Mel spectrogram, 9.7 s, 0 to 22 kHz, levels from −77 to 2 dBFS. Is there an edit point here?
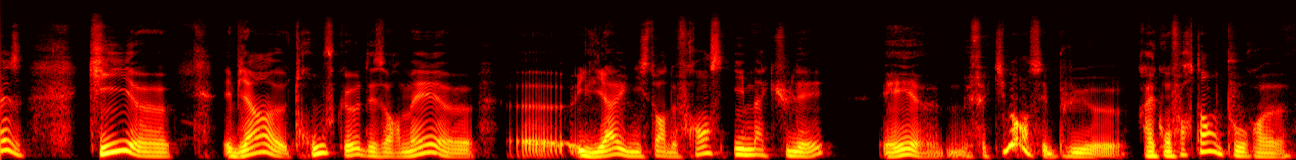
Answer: no; 0 cuts

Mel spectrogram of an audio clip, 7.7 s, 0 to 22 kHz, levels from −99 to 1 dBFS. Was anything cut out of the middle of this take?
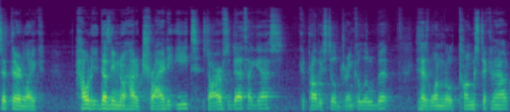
yes; 2 cuts; at 1.3 s, 3.0 s

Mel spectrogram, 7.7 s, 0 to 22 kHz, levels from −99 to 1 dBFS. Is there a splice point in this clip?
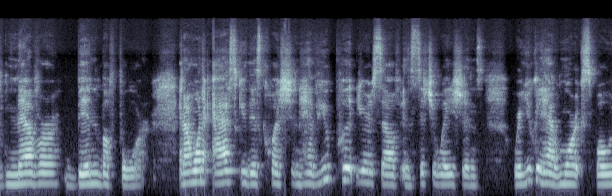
no; 0 cuts

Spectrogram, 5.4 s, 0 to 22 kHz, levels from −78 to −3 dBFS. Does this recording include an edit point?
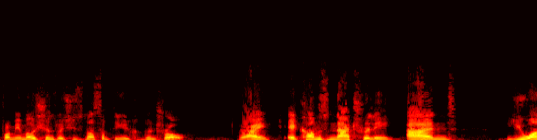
yes; 2 cuts; at 2.8 s, 4.0 s

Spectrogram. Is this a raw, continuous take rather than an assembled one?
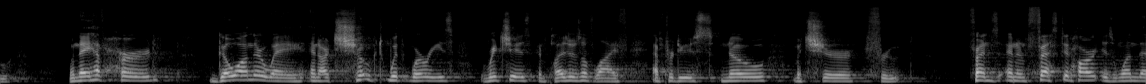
yes; 0 cuts

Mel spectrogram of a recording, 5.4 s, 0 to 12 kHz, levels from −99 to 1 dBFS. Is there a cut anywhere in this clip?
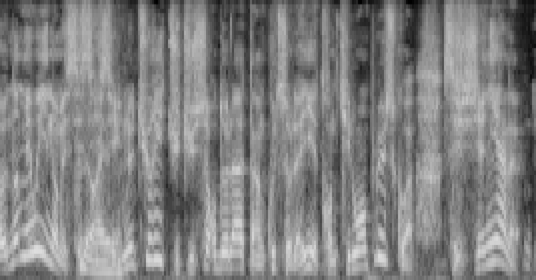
no; 0 cuts

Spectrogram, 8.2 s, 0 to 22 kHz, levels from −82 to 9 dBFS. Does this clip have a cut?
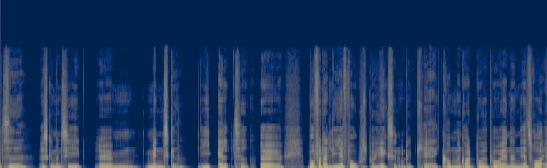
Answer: yes; 3 cuts; at 1.4 s, 3.8 s, 6.9 s

